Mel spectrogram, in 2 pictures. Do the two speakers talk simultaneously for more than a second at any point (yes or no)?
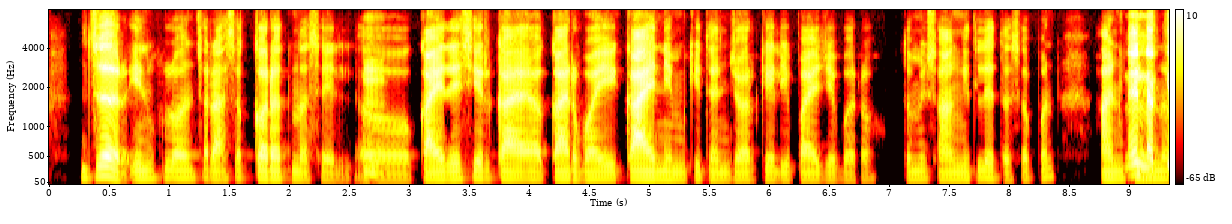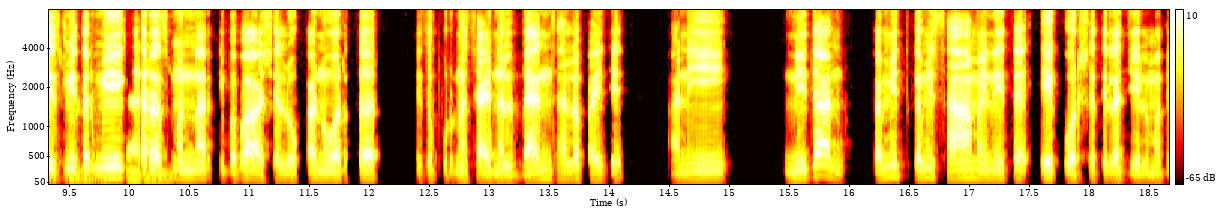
yes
